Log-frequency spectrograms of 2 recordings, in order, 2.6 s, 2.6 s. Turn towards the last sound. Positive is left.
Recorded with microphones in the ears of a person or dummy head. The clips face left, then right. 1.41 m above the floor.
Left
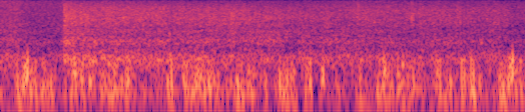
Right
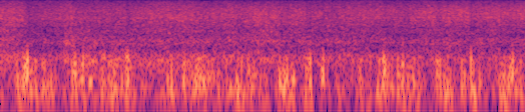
No sound to turn to.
